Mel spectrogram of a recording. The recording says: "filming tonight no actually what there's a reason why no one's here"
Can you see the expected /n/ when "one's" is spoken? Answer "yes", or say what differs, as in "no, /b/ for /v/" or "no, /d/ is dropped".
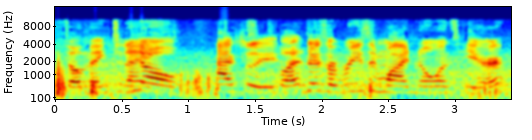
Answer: yes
